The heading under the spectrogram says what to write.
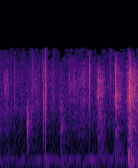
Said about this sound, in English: Maybe you'd better close that door.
